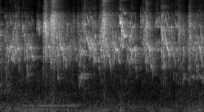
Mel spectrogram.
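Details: Budgies on a perch produce a short, dense chatter of scratchy squawks and high chirps, several voices overlapping in quick bursts.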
